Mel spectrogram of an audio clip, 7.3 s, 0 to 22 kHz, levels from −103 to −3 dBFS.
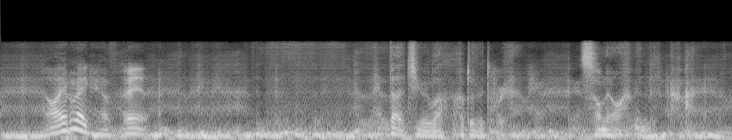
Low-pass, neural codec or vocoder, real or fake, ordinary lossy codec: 7.2 kHz; codec, 16 kHz, 0.5 kbps, FreqCodec, larger model; fake; none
